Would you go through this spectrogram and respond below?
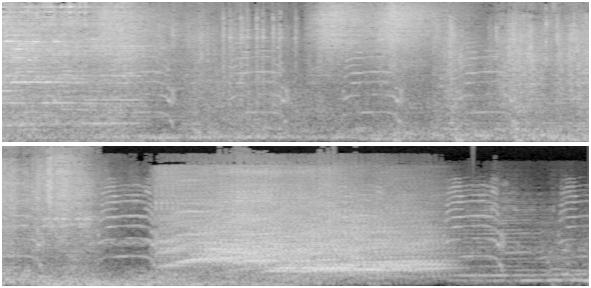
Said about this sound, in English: A distinctly un-American sounding siren.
